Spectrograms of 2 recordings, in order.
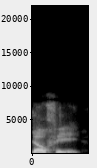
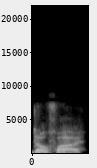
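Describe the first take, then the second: First: Delphi is said with the European pronunciation. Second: Delphi is said with the American pronunciation. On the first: It follows how the place is named locally. "that is the European pronunciation" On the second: It follows how it is said in the US. "I am from the U S, and so I pronounce it Delphi"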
